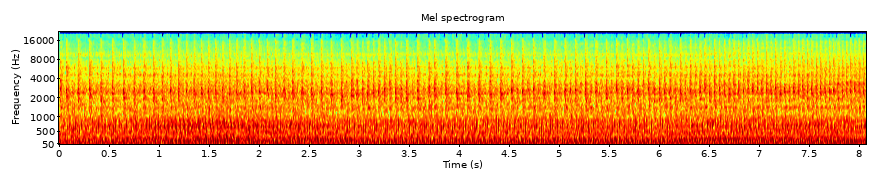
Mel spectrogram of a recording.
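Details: Stihl Magnum BR800 two-stroke blower at full throttle with choke off, after the high-speed needle is turned in slightly: loud, steady, high-rev scream, even, with no surging or sputtering. Running normally.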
